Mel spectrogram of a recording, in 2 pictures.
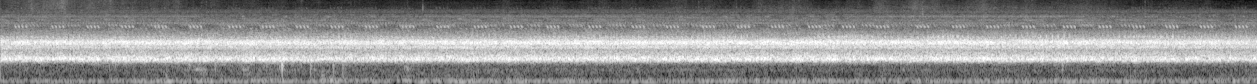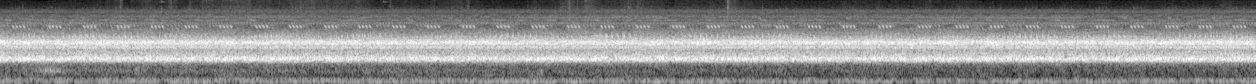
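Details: Small frogs in full chorus at the close of the rainy season and onset of the cold season, continuous overlapping croaking with a rapid high pulsing tick repeating about three times a second.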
